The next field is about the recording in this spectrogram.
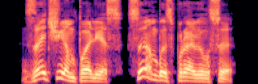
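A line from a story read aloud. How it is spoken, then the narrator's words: Irritated question. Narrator (Russian): водитель раздраженно спросил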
